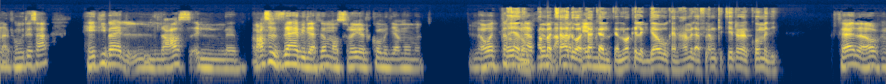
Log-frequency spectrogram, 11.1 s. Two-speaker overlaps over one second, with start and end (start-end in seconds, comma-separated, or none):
6.1-7.7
